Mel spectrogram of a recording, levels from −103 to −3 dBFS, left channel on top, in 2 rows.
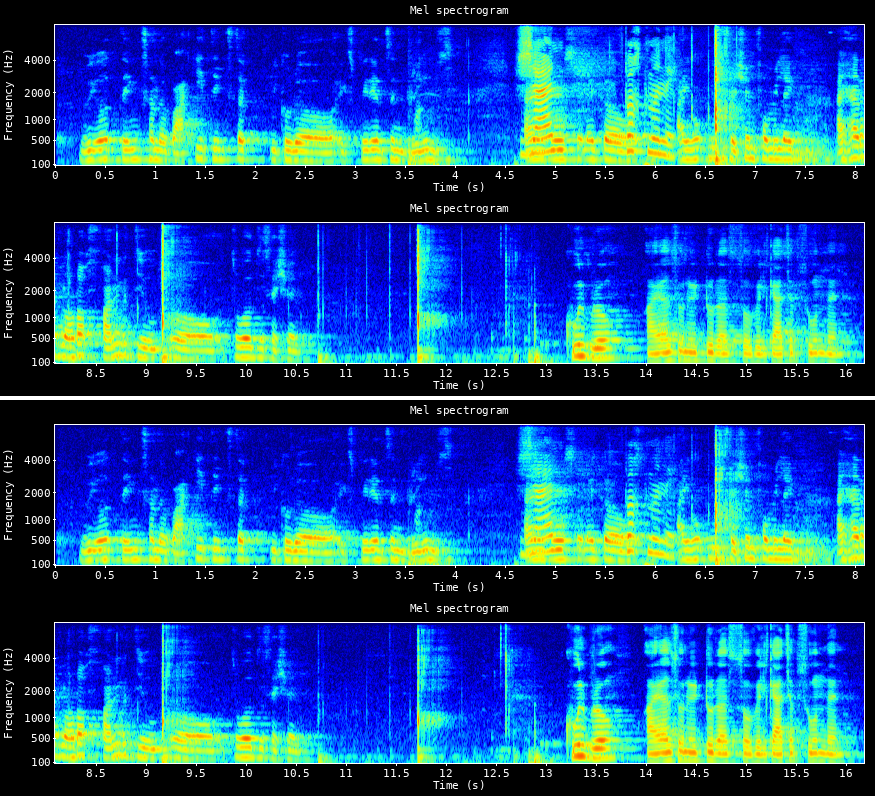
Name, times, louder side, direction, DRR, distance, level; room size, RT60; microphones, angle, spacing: voice 1, 0.2-3.9 4.7-5.9 6.2-10.6, left 1 dB, 15° left, 8 dB, 1.3 m, -36 dB
sound 1, 3.5-4.0 4.6-6.9 7.3-7.9 8.2-9.3 9.8-9.9 10.7-11.9 12.2-12.9, left 5 dB, 80° left, 1.0 m, -35 dB
voice 2, 13.2-13.7 14.0-16.0, right 3 dB, 80° right, 10 dB, 1.1 m, -34 dB
25.5 x 18.0 x 8.8 m, 0.75 s
head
